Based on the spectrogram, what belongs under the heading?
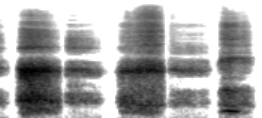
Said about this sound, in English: I can't words. I can't words. You're gonna have to put up with me breathing and moaning a little.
